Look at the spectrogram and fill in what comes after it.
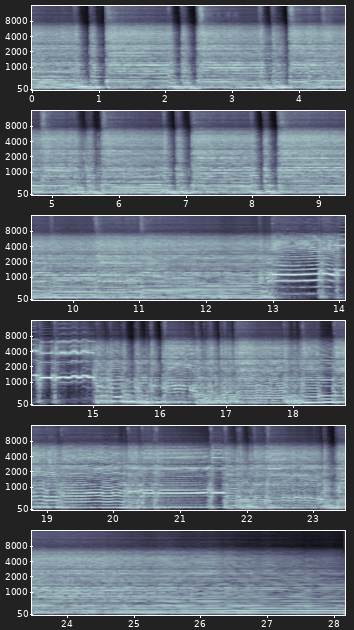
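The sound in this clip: An overdriven tone with the gain turned midway up gives saturated, crunchy distortion. Dense, sustained chords and riffs play continuously and loudly.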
